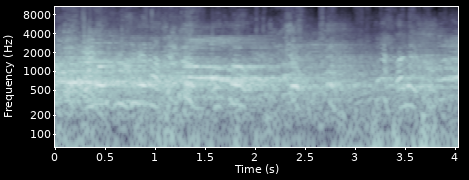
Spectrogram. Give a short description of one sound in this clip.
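Boxing gloves thud against a body as two boxers exchange punches.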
